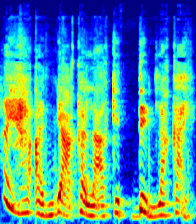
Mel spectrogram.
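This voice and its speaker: A woman playing a boastful, excitable older wife with an Ilocano accent in a comedy drama, exclaiming and drawing out her words. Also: medium pitch, moderate pace, husky. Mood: upset.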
